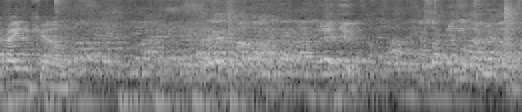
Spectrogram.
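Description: Several men talk loudly nearby.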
